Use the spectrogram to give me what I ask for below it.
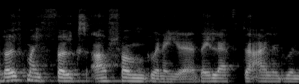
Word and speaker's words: Grenada: having having me and congrats on getting the pronunciation of grenada right because so many people like granada i'm like no it's grenada i'm i'm grateful that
